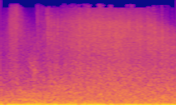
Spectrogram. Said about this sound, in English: Yeah, with a sudden rumbling rising to a pitch and then turning into the shriek of metal, the echoing blast of something blowing up.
